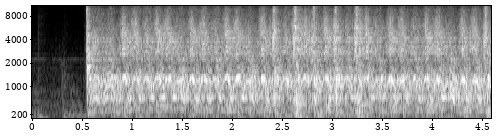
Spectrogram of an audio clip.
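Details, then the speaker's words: 1962 Ford Falcon inline engine, started with no carburetor and only a taped washer with a quarter-inch hole metering air at the intake: it catches after a quiet start and runs ragged and uneven with irregular pulses. Rough running; needs a carb. "didn't really work better alright yep I need to get a carb on this thing"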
